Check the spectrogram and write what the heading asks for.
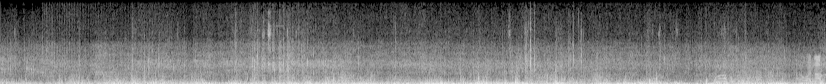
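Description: Wind buffeting the camera microphone over a steady low rumble of mountain bike tyres rolling across sandstone slickrock. Sharp knocks and rattles from the bike come over bumps, notably about four and eight seconds in.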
